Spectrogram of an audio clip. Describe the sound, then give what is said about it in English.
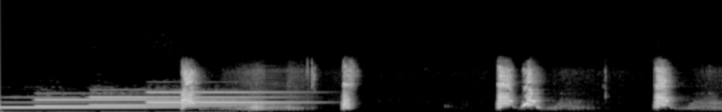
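Dog barking, about five sharp barks spaced unevenly with a quick double bark near the middle, following a short run of steady electronic tones at the start. “Was that a dog? That was a dog.”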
